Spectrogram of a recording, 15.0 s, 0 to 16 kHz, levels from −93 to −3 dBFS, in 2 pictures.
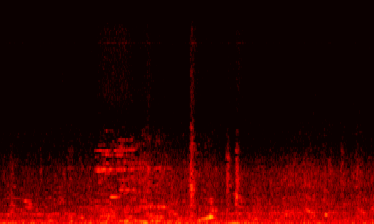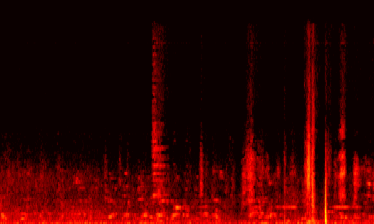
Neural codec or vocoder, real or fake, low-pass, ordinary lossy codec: none; real; 14.4 kHz; AAC, 48 kbps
